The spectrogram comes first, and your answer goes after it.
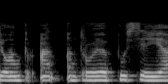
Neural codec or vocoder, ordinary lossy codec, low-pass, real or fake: codec, 16 kHz, 4 kbps, FreqCodec, larger model; MP3, 32 kbps; 7.2 kHz; fake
